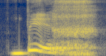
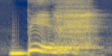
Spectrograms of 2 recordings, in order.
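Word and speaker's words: biegħ: Here you're hearing it as a h. Here it's in the middle and I'm not pronouncing it. So, zazuh. Bich. Bich. So I'm pronouncing it because it's at the end of a word.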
